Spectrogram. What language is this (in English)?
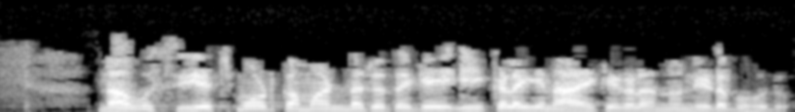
Kannada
